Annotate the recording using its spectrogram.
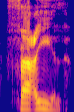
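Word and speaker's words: فعيل: Okay, so the way that we pronounce this is Faail. Faail. Not Faail. Faail. Not Faail. Faail. The Fa here is short. No Aleph after it. The Ain, the Kesra, that's what's made long here.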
